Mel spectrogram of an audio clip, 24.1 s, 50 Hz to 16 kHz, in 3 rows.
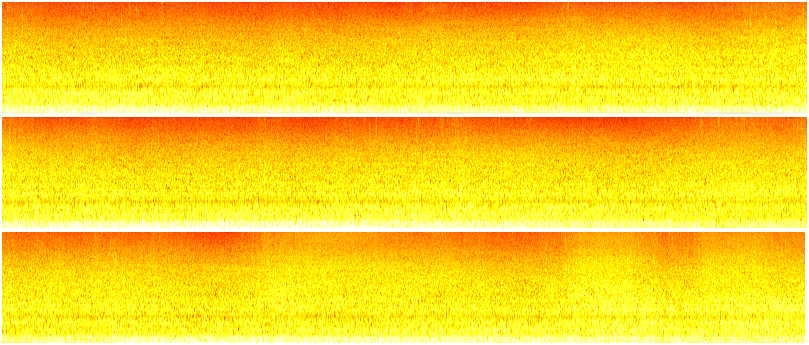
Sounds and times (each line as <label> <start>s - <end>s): much weaker surf 0.0s - 24.1s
